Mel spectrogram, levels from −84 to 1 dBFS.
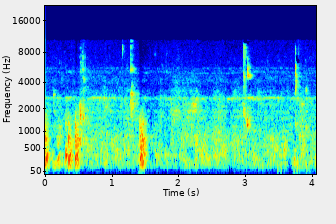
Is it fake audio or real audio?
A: real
